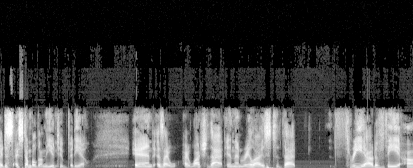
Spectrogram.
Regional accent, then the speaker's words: Wisconsin, United States; When I grew up in Wisconsin, and when I started in graduate school, I went to Montana State University in Bozeman, Montana.

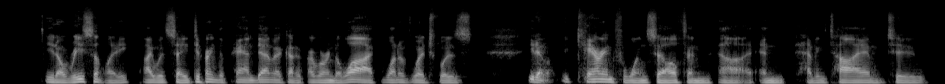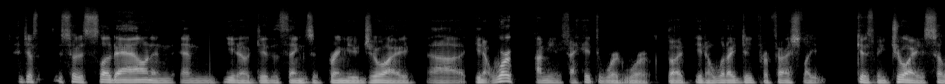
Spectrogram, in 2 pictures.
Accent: New York City, New York, United States; I grew up in Jackson Heights, Queens, grew up in an apartment. My grandparents were immigrants.

